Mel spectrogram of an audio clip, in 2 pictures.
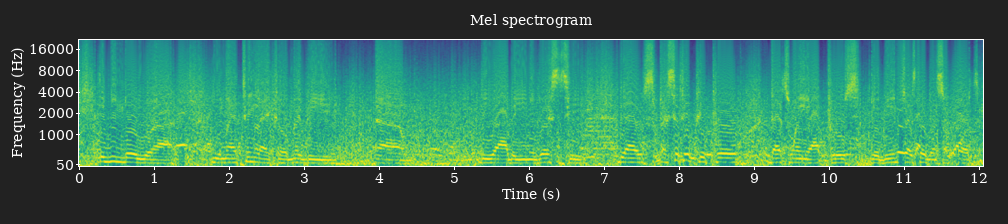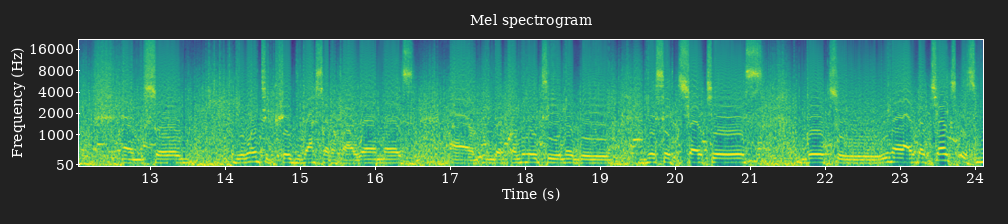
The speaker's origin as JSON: {"language": "English", "town": "Mankessim", "region": "Central Region", "country": "Ghana", "said": "like I'm from Mankasin."}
